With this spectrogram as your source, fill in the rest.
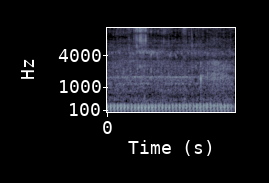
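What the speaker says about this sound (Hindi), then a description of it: "मैं डबल स्टैंड पे लगा के दिखाता हूँ आप लोग को" A BMW R1250 GSA motorcycle idles close by with a steady, low, pulsing engine thrum, with no distinct clunk of the double stand standing out.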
